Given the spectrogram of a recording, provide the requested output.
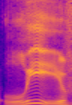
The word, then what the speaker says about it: leave: Live like I live in Canada, and leave like I'm going to leave the house. One tiny vowel sound, totally different meaning.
